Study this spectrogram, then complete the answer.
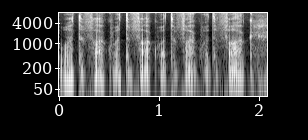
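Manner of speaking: hushed, repeated whisper of panic; stunned whisper. Retold or imitated. Just cut from the team, whispered panic. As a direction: whisper it over and over in shock. Panicked after being released.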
